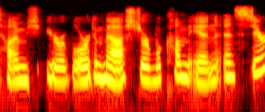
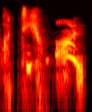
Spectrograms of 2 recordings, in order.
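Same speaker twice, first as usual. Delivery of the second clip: much higher, much softer plea; a small helpless squeak of a question; high soft bewildered question; tiny exasperated what; 11 dB quieter than usual. Retold or imitated. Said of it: "I'm like".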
